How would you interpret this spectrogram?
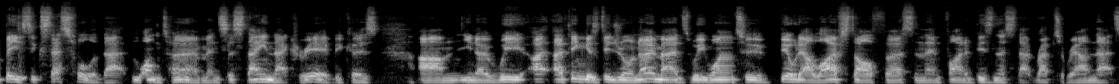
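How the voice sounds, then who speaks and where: A man's voice: fairly low pitch, fairly bright tone. A man with an Australian accent, speaking conversationally as an interview guest and explaining his work. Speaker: interview guest, digital marketing entrepreneur. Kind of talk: conversational self-introduction and explanation.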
